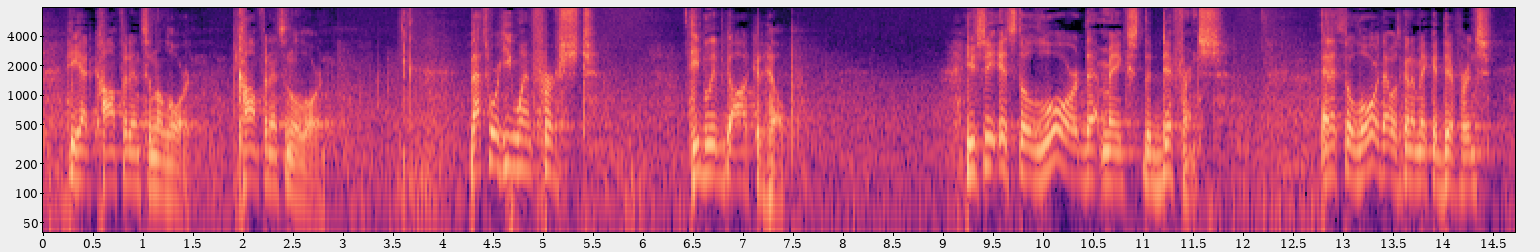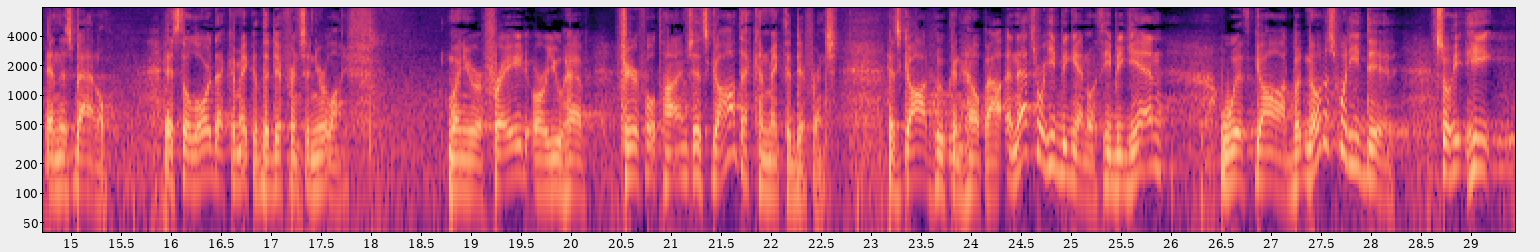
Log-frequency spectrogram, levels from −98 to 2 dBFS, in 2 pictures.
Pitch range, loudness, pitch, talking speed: 125-165 Hz, -16 LUFS, 145 Hz, 190 wpm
